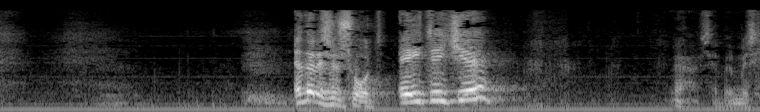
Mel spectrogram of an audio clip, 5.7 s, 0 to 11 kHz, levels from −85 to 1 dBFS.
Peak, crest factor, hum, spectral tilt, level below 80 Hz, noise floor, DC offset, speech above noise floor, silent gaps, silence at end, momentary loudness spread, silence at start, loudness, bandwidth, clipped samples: 0 dBFS; 20 dB; none; -3.5 dB/octave; -46 dBFS; -45 dBFS; under 0.1%; 28 dB; none; 0 s; 25 LU; 1.85 s; -16 LUFS; 8.8 kHz; under 0.1%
